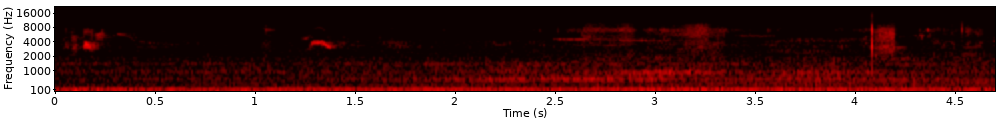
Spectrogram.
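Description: Quiet farmyard ambience with a few short bird chirps, one right at the start and another about a second in, over a faint steady low hum.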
